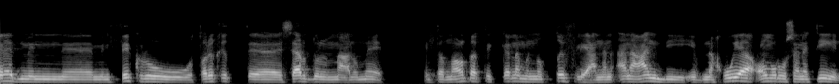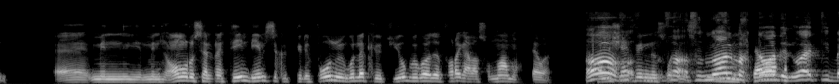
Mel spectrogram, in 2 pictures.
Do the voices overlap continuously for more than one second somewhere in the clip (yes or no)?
yes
